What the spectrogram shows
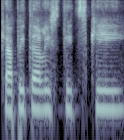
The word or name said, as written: kapitalistický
